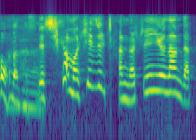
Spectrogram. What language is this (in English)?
Japanese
